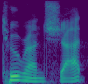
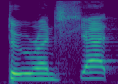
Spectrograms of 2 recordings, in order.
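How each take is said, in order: First: Said in the usual way. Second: High, slow, drawn-out sports call; hyped home-run call. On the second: Acted. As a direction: stretch it out like an excited announcer, high-pitched.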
